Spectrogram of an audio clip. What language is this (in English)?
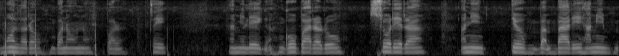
Nepali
